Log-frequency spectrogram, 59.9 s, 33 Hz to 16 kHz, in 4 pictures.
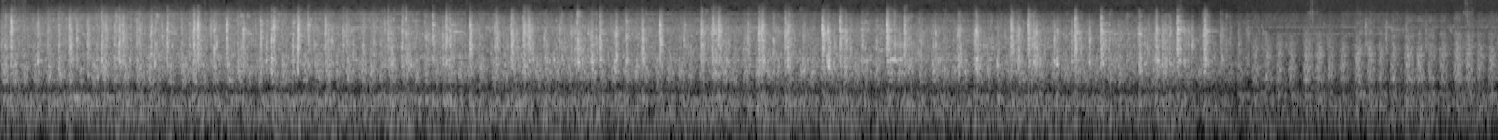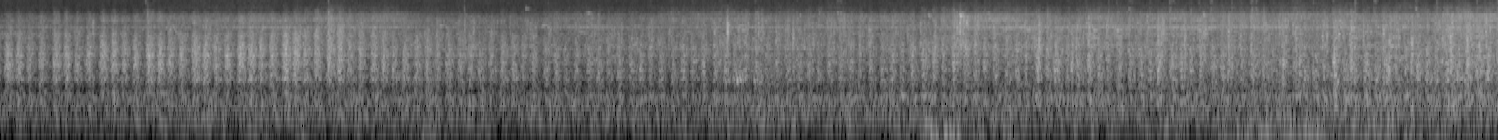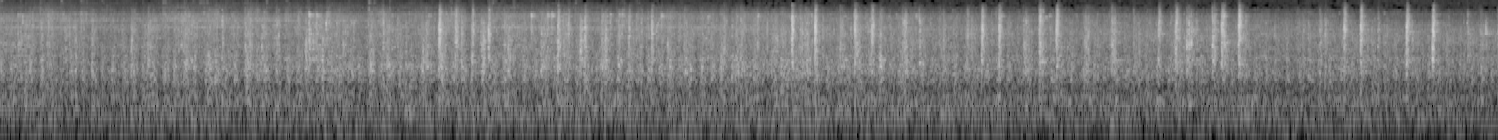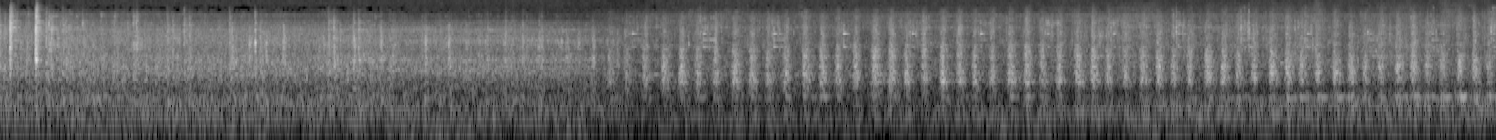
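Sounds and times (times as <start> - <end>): steam locomotive hissing: 0.0 - 59.9
wagons clicking over rails: 0.0 - 59.9.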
